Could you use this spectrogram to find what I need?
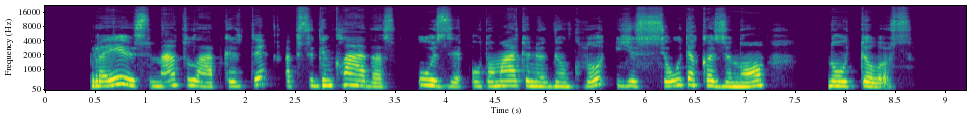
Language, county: Lithuanian, Šiauliai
